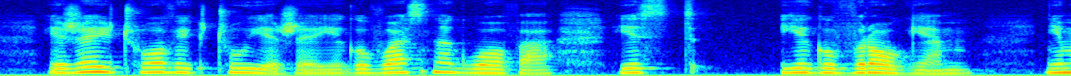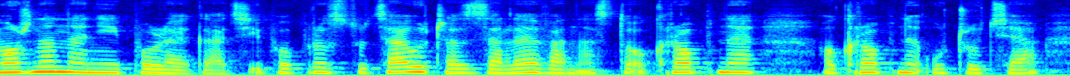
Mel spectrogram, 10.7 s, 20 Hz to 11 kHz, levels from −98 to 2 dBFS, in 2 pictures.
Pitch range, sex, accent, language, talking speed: 165-215 Hz, female, native, Polish, 145 wpm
